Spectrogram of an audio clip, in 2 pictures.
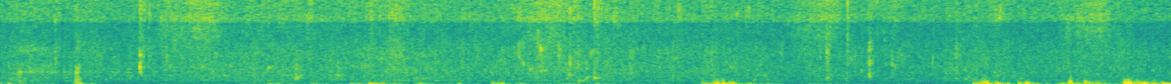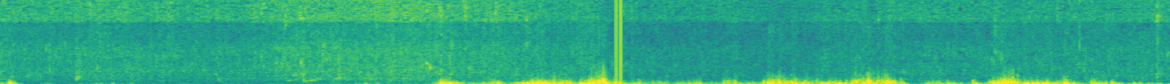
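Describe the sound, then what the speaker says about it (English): Strong gusts of wind buffet an outdoor microphone in loud rumbling bursts that come and go, with quieter lulls between them, no talking. "I wish that wind would die down, but man, it doesn't look like that's happening"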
